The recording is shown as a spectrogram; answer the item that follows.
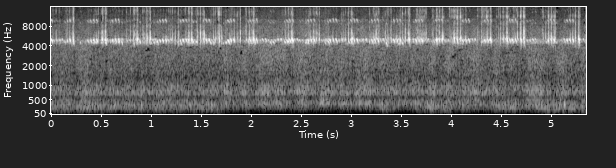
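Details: Grasshoppers calling in a flowery meadow: a constant piercing high tone with brief rasping pulse bursts recurring every half second or so over a soft low hiss.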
